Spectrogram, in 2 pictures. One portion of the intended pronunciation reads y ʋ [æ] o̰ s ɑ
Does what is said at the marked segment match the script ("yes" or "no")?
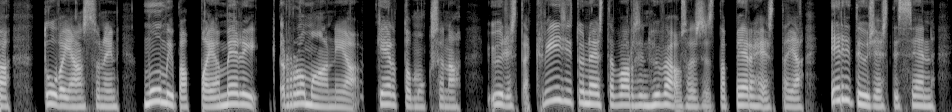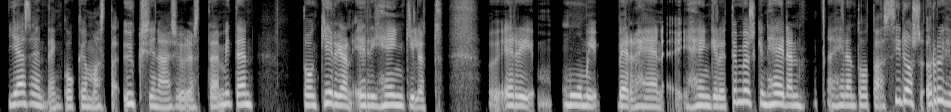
yes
